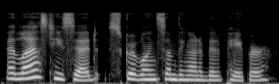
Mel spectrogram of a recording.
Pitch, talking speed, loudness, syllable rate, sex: 230 Hz, 235 wpm, -18 LUFS, 5.9 syllables/s, female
